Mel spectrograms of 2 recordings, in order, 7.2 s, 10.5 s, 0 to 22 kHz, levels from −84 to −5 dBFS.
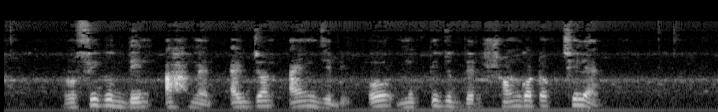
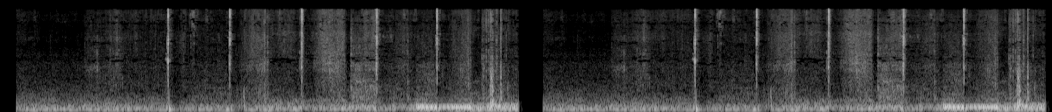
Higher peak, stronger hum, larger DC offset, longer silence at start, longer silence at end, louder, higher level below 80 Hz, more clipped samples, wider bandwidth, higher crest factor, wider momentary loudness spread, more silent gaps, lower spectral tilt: about the same, -2 dBFS vs -2 dBFS; neither; neither; about the same, 0.05 s vs 0.15 s; first, 0.55 s vs 0.1 s; first, -27 LUFS vs -31 LUFS; second, -58 dBFS vs -42 dBFS; neither; second, 11.5 kHz vs 16.5 kHz; about the same, 28 dB vs 32 dB; first, 18 LU vs 15 LU; second, none vs 5.22-5.42 s; about the same, -3.5 dB/octave vs -3.5 dB/octave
